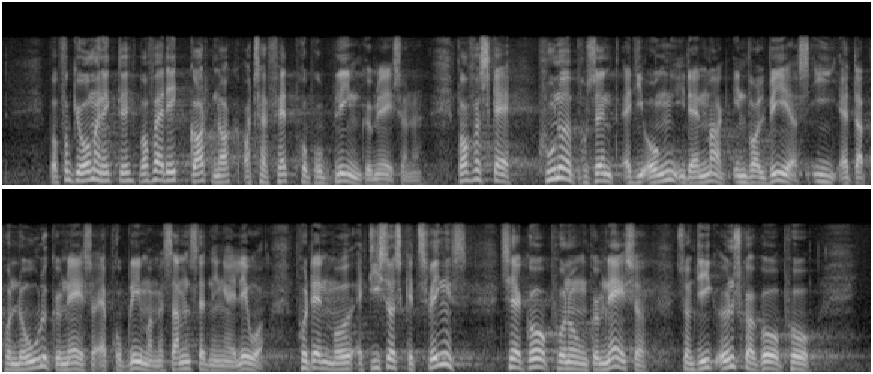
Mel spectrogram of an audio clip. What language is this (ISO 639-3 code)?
dan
